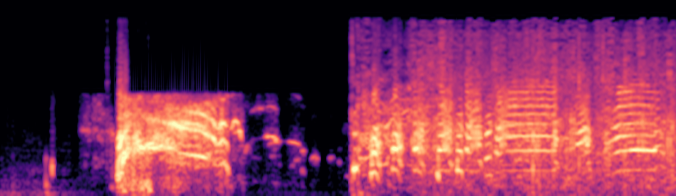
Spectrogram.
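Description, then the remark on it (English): Loud, muffled screaming from several people inside a car with its windows up, dulled as if behind glass, breaks off briefly, then returns as clearer, high-pitched shrieks and wails that carry on to the end. “Because I reckon I could hear their screams through the window.”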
